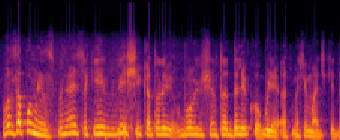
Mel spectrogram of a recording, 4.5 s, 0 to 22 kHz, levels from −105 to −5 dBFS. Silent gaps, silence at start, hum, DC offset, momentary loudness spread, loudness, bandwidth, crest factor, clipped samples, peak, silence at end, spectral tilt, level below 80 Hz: none; 0.05 s; none; under 0.1%; 5 LU; -26 LUFS; 6.8 kHz; 18 dB; under 0.1%; -8 dBFS; 0 s; -9.5 dB/octave; -60 dBFS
